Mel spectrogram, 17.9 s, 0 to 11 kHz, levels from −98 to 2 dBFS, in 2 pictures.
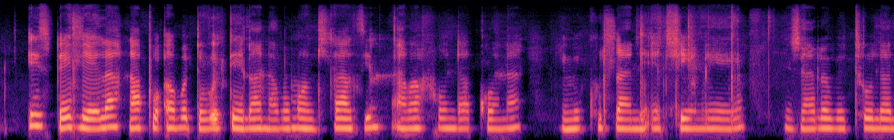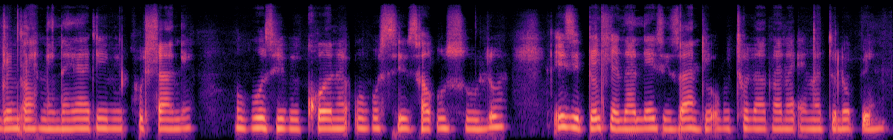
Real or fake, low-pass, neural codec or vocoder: fake; 9.9 kHz; codec, 32 kHz, 1.9 kbps, SNAC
